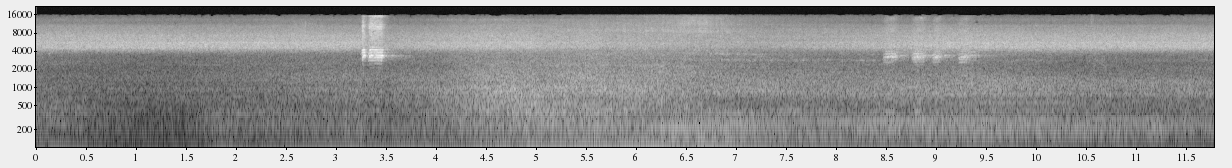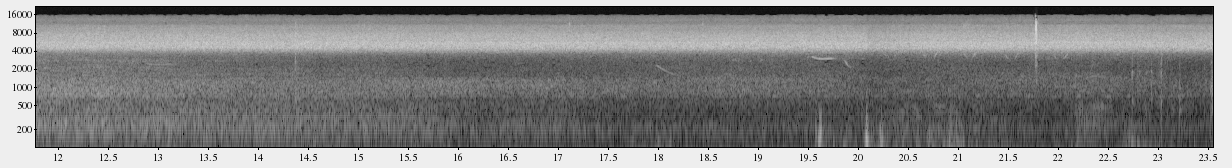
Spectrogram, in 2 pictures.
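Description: A vehicle engine drawing near and idling close by: it swells from about two seconds in, is loudest for a few seconds, then fades away. Under it runs a steady high drone of insects, and a few short knocks come near the end.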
